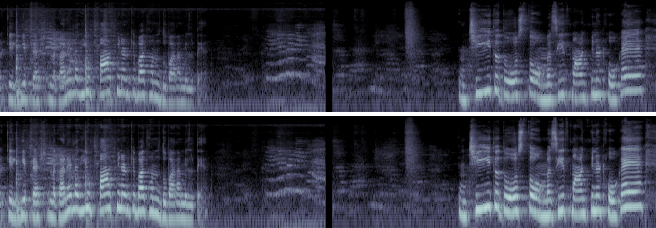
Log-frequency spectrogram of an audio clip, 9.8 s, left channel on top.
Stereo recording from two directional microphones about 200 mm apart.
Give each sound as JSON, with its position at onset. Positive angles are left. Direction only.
{"t": 0.1, "sound": "speech", "side_deg": -45}
{"t": 6.8, "sound": "a woman's voice", "side_deg": -25}
{"t": 7.7, "sound": "speech", "side_deg": -50}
